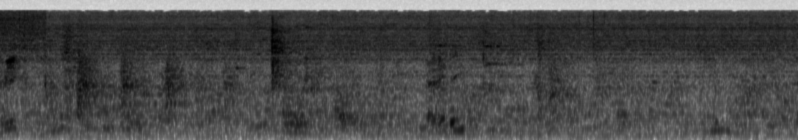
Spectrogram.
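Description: Chopsticks clink against plates.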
